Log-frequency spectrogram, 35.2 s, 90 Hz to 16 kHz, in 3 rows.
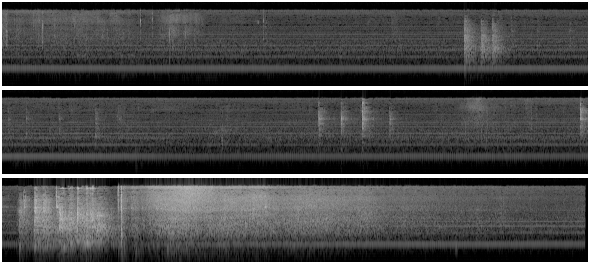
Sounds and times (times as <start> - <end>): Motorboat, speedboat: 0.0 - 18.2, 25.9 - 35.1
Waves, surf: 25.9 - 33.2.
